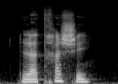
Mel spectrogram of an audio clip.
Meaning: trachea
- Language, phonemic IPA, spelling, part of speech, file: French, /tʁa.ʃe/, trachée, noun, Fr-trachée.ogg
